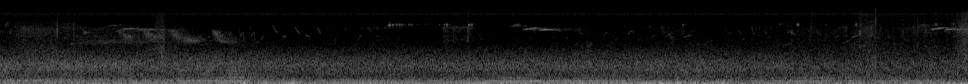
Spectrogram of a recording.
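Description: Outdoor ambience: a steady low rumble with short high chirps, like small birds, now and then. A brief bump right at the end.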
